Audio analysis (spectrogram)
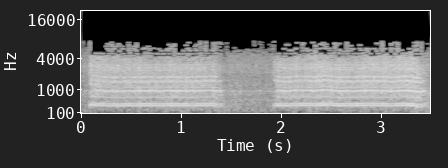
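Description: car horn honking

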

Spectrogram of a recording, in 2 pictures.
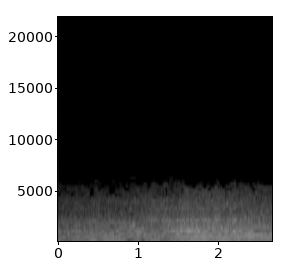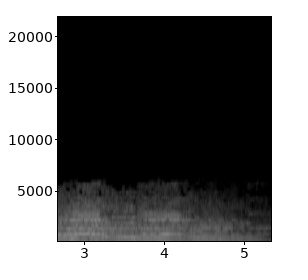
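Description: train

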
